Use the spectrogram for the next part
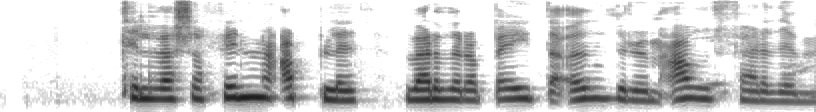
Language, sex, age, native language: Icelandic, female, 11, Icelandic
